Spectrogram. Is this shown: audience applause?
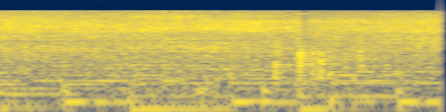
no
